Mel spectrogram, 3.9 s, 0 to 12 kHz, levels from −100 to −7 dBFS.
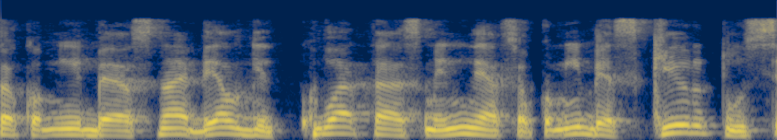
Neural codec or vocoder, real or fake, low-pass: codec, 16 kHz, 4 kbps, FreqCodec, larger model; fake; 7.2 kHz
